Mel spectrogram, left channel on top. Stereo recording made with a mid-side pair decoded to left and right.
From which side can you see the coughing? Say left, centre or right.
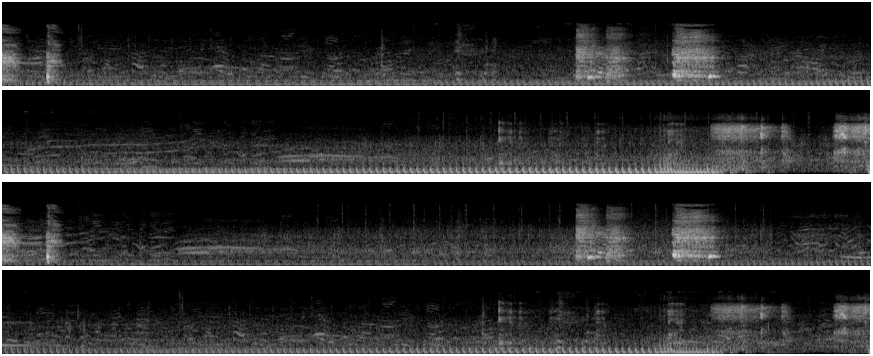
centre.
